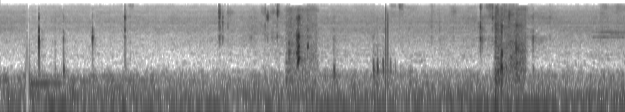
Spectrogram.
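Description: Kitten purring, a steady low rumble, with a few short wet clicks as it sucks and chews at its paw.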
